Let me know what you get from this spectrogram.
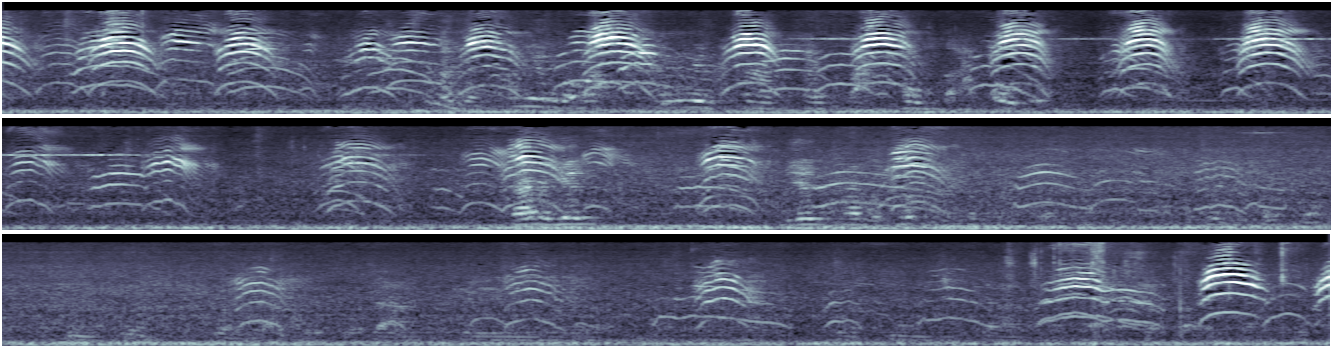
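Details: A chorus of tiny abandoned kittens mewing almost nonstop: dense, high, arched cries overlapping from several kittens, heaviest in the first half, over a low rumbling background.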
